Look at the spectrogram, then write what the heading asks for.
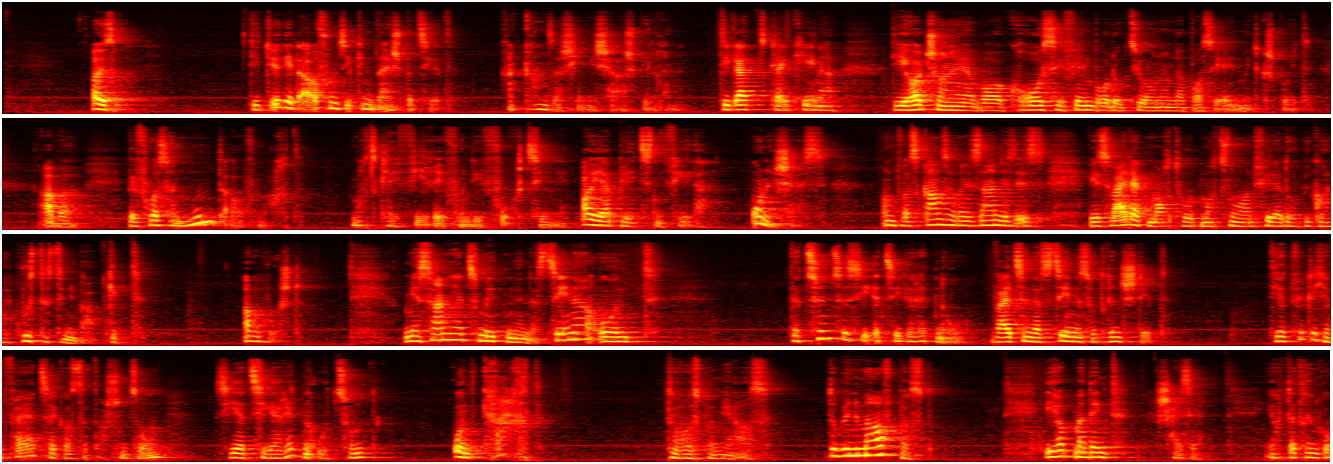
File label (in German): Bairisch; LOFT VOICES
